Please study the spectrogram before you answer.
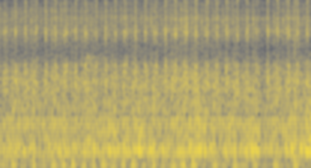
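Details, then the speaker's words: Yamaha Mio scooter, serviced, the no-start fault traced to a dead ignition coil: the carburetor now runs well, with a quick, even, clean idle and no misses. "Ya teman-teman, karbunya sudah enak hidupnya ya."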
